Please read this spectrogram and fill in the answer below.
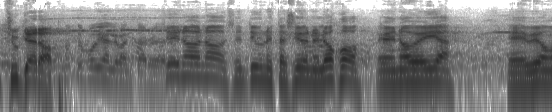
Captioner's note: speaking Spanish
